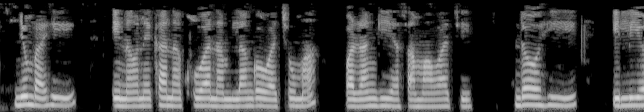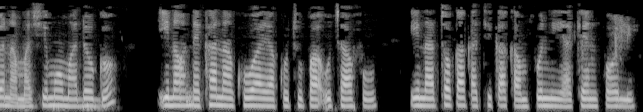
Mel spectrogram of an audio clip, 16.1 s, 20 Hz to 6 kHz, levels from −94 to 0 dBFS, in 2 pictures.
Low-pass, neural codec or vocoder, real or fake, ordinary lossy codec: 5.4 kHz; none; real; MP3, 24 kbps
